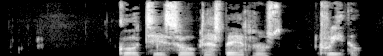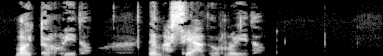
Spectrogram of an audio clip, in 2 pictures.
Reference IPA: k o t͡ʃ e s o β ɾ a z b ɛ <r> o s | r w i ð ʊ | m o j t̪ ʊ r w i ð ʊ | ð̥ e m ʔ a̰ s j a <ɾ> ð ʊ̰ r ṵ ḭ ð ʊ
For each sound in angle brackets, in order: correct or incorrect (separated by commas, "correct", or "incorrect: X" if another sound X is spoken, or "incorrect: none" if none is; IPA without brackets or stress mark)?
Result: correct, incorrect: none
